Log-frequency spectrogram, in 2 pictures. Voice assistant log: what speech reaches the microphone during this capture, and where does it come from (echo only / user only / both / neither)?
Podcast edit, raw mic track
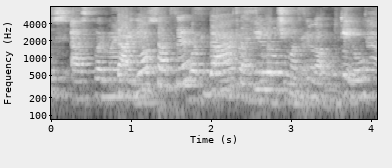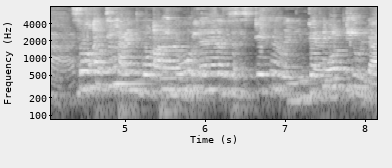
both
